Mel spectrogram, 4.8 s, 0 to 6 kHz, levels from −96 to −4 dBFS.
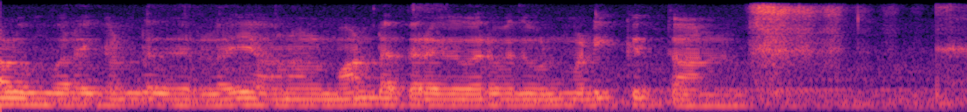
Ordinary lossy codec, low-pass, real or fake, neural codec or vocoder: none; 5.4 kHz; real; none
